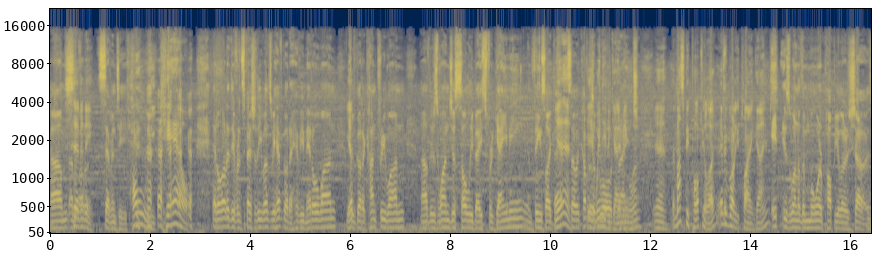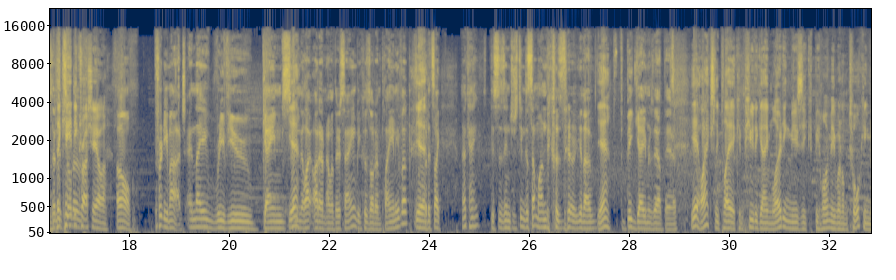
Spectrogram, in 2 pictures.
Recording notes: At a special outside broadcast at the Out in the Open Festival Day 2023 at the Queen's Gardens, Shepparton.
